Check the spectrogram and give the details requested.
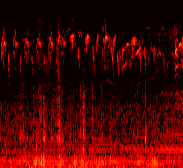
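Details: A white-spotted bluethroat, a summer migrant of marshes and wasteland, sings a fast, unbroken stream of varied high chirps, trills and twittering notes over a low rumble of distant traffic.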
